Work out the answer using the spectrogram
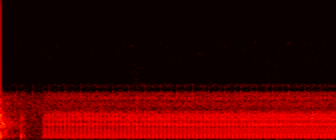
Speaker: since it's an open amplifier it is prone to any kind of static interference or noise in the atmosphere and I'm going to go ahead and press the button you may hear a little bit of an electrical hum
